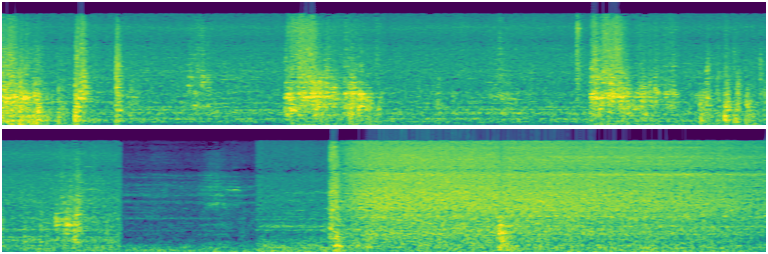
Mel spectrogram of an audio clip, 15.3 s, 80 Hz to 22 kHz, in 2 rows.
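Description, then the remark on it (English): Steam locomotive 80105, a relatively modern engine compared to older engines, hisses loudly, a broad steady roar of escaping steam that surges in after a stretch of clanking, rumbling engine noise and a short quieter pause. “It's quite a modern engine, really. in comparison to the older engines.”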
